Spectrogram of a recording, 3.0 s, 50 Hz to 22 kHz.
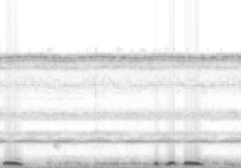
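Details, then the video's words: Tekukur, or spotted dove, singing in a crisp, sharp kuk 1 style meant to lure birds down: a lone mellow coo, a pause, then two quick notes and a drawn-out falling coo, with a constant high electronic tone. "DI JAMIN TURUN, TEKUKUR SUARA MERSIK TAJAM,RAPAT //KUK 1//THN 2024"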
